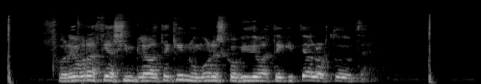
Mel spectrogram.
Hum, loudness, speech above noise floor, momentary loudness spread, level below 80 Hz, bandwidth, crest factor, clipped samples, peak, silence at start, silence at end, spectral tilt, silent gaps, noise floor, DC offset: none; -25 LUFS; 43 dB; 20 LU; -68 dBFS; 11 kHz; 16 dB; under 0.1%; -10 dBFS; 0.05 s; 0.5 s; -5.5 dB/octave; none; -68 dBFS; under 0.1%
